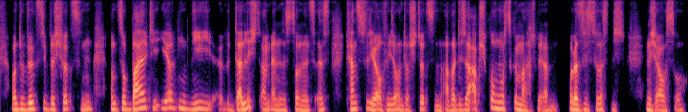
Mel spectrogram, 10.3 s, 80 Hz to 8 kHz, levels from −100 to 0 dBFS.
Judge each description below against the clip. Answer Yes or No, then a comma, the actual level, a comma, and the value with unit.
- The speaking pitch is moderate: Yes, medium, 155 Hz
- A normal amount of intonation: Yes, average, 3.0 semitones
